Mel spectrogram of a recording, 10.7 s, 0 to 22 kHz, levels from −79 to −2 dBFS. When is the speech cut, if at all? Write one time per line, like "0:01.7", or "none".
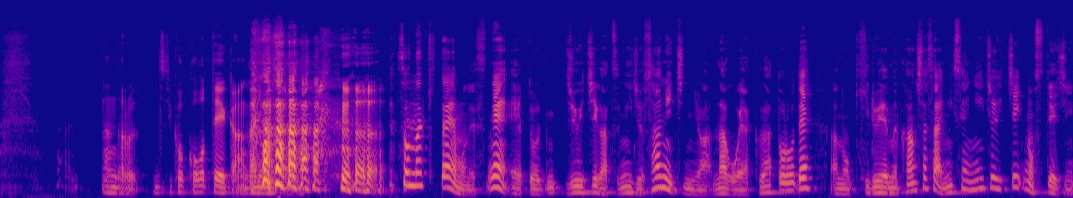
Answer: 0:03.9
